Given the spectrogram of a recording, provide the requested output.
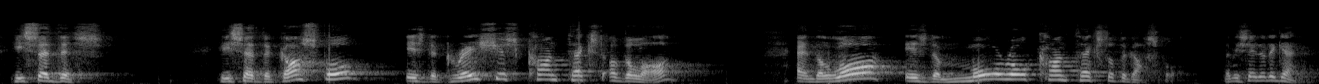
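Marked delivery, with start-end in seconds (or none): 2.6-11.8 slow, measured, deliberate, word by word, "law" drawn out. A speaker quoting Sinclair Ferguson's statement to listeners, said slowly. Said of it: "but I'll say it slowly".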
